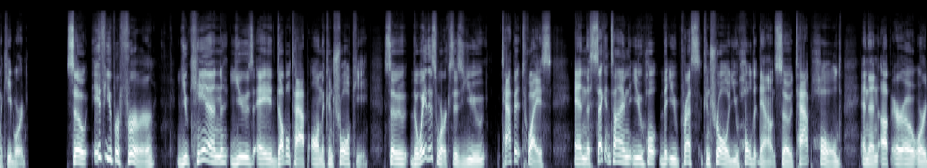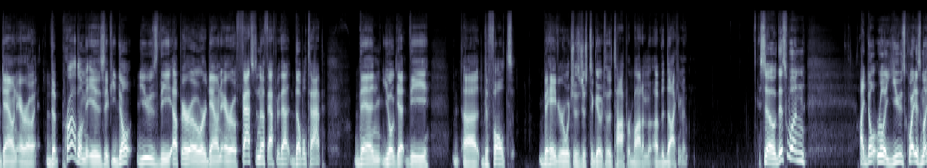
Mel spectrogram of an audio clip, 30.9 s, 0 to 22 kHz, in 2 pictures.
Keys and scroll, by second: 17.2 ctrl+Down, 18.2 ctrl+Up, 19.4 ctrl+Down, 23.5 Escape.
